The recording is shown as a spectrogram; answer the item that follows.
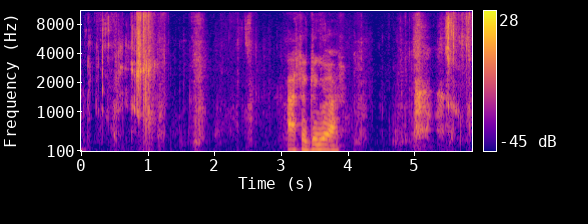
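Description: Someone crunches and chews Bret's cheddar and beer flavoured crisps, with crisp biting crackles and rustling scattered among spoken words and a sustained voiced sound midway.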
